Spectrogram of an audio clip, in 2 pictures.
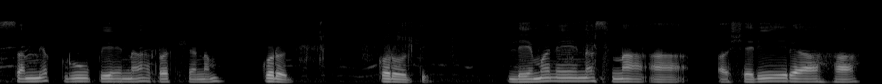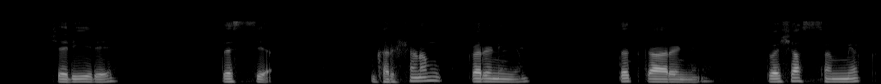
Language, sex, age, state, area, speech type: Sanskrit, male, 18-30, Maharashtra, rural, spontaneous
